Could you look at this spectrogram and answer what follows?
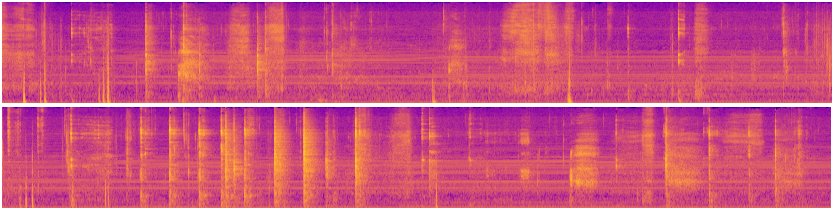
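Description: Close-up eating of instant noodles: noodles slurped up in short noisy pulls, with fork and spoon clicking and scraping against a plate many times.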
